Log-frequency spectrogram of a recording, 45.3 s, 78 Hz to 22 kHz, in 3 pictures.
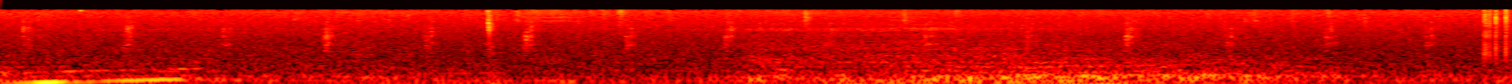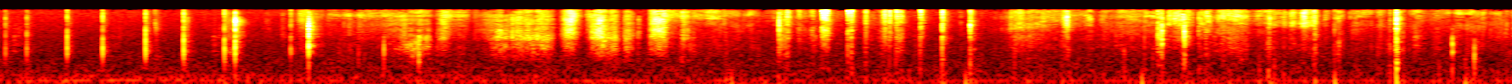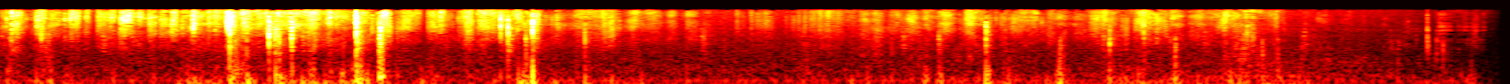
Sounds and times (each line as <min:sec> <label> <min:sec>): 0:01.2 ticking clock 0:05.4
0:07.4 cars passing 0:13.1
0:09.0 ticking clock 0:14.6
0:14.8 turning pages 0:15.5
0:16.2 turning pages 0:43.5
